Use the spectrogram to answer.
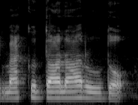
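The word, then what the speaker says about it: マクドナルド: So, Starbucks would be Starbucks, Starbucks, and McDonald's would be McDonaldo. McDonaldo.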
